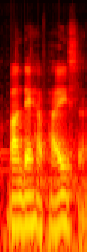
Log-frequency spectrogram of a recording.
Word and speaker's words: bandeja paisa: My favorite meal is the bandeja paisa.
